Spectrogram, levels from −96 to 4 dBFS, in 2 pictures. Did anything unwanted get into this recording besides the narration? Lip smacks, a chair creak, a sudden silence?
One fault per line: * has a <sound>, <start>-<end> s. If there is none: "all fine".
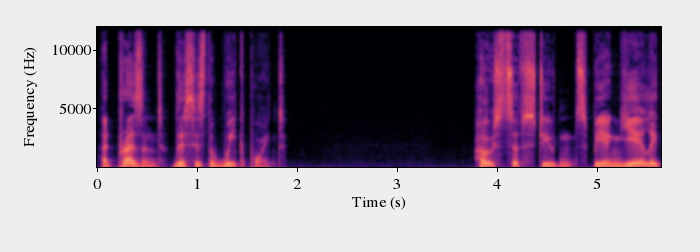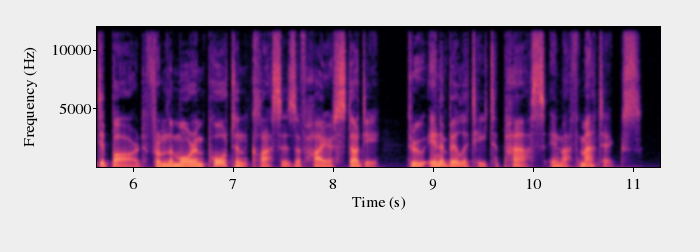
all fine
